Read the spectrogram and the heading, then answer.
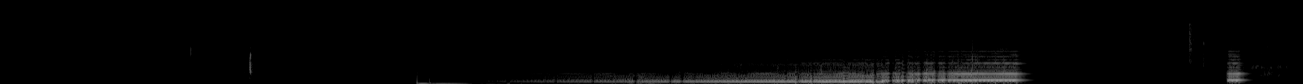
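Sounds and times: sustained synthesizer drone: 0:04.8 - 0:10.3, 0:12.3 - 0:12.5.

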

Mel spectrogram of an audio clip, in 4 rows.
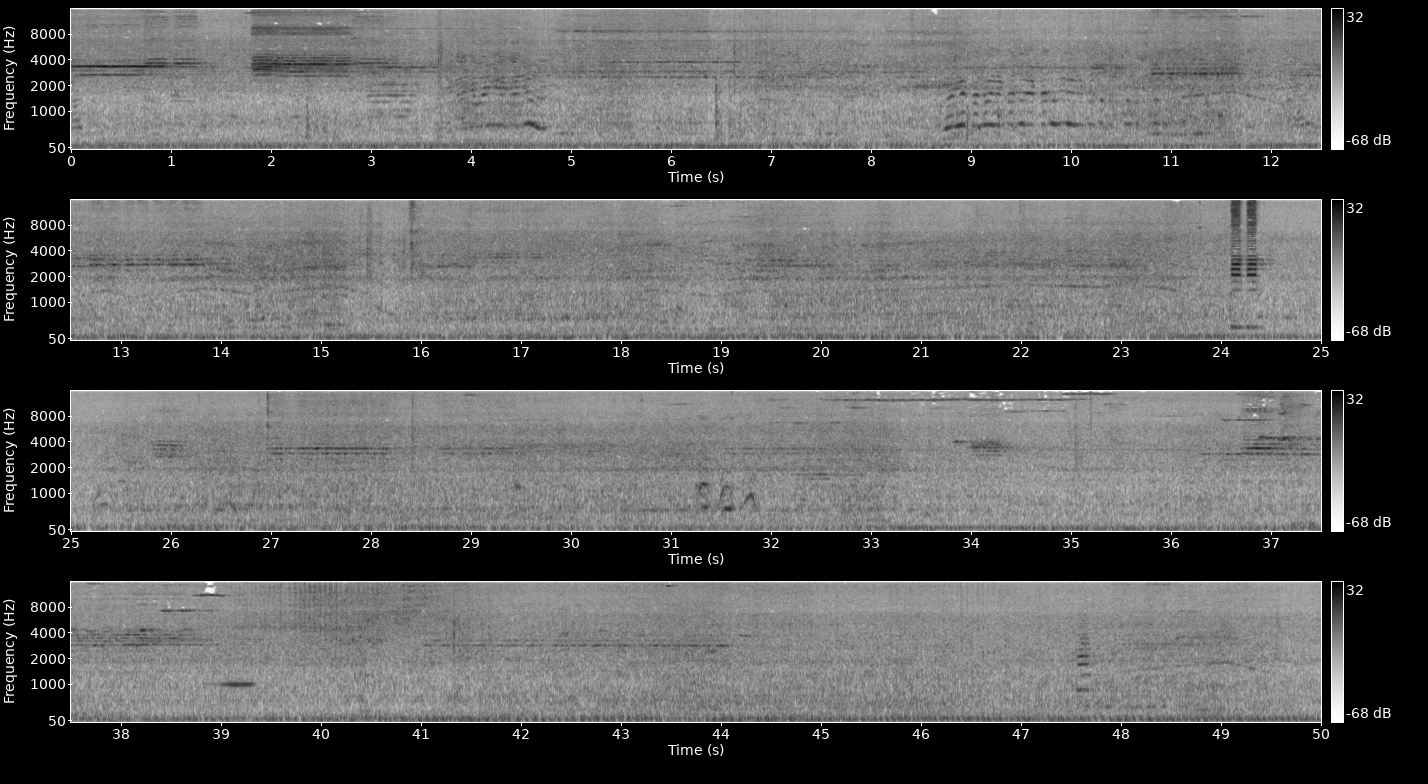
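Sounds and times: low rumble of traffic engines: 0:00.0 - 0:50.0
vehicle horns honking: 0:24.0 - 0:24.6.

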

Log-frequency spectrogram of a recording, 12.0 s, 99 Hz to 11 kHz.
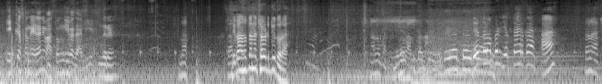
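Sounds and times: car engine and road noise: 0:00.0 - 0:12.0.

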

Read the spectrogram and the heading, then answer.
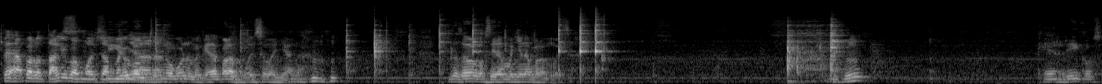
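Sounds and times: utensil clinking on frying pan: 0:05.6 - 0:06.2.

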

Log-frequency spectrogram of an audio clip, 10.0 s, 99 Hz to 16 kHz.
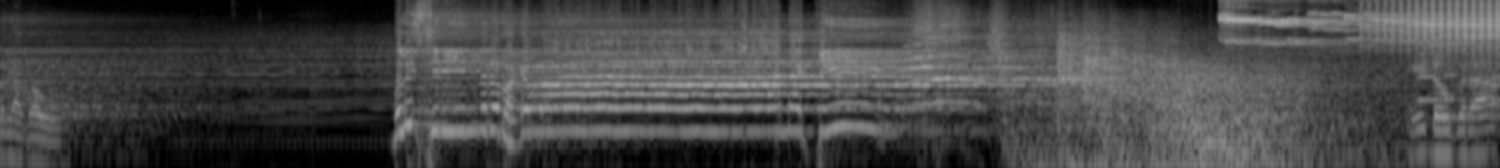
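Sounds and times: man calling into microphone: 0:09.3 - 0:10.0.

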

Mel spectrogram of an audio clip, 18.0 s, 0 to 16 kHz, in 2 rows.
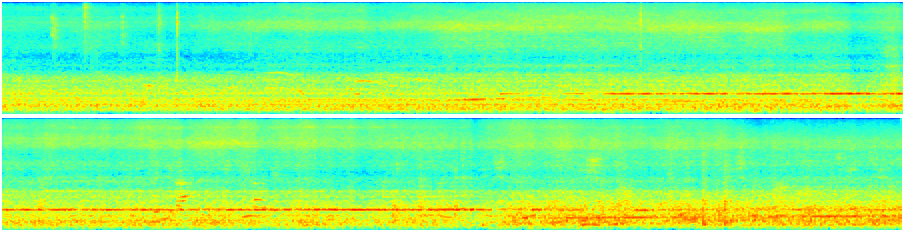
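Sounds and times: electric train running noise: 0:00.0 - 0:18.0
train motor whine: 0:02.6 - 0:16.0.

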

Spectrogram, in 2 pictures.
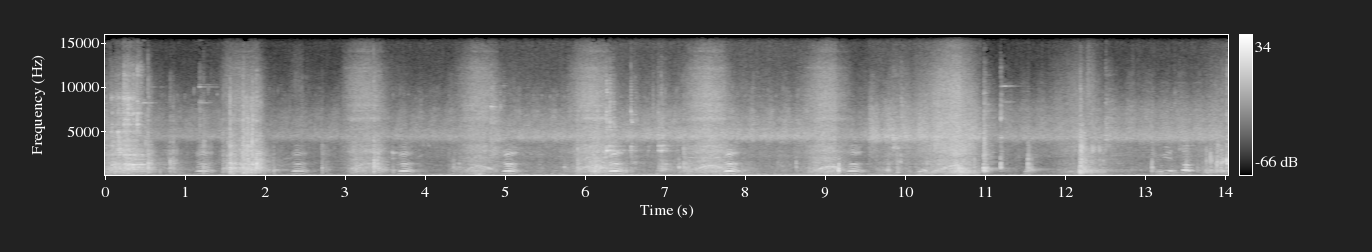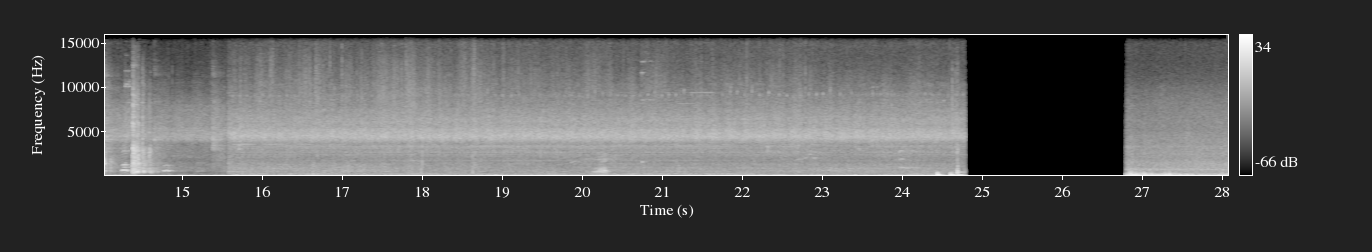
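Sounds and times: insects chirring: 0:00.0 - 0:24.8
outdoor hiss: 0:00.0 - 0:24.8
people shouting: 0:02.3 - 0:02.6, 0:09.2 - 0:09.6.

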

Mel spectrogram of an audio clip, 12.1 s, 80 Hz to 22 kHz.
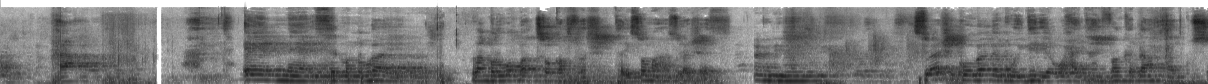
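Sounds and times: woman speaking into a microphone: 0:02.2 - 0:12.0.

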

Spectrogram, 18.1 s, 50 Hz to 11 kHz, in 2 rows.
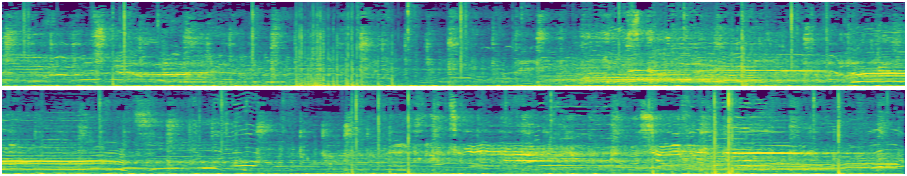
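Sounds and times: fireworks banging and crackling: 0:00.0 - 0:04.9, 0:07.1 - 0:08.2, 0:12.2 - 0:18.0.

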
